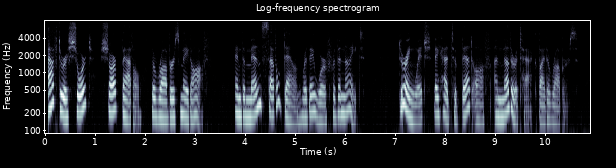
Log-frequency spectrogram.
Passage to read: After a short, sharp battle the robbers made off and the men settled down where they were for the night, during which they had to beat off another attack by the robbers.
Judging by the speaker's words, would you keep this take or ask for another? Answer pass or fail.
fail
